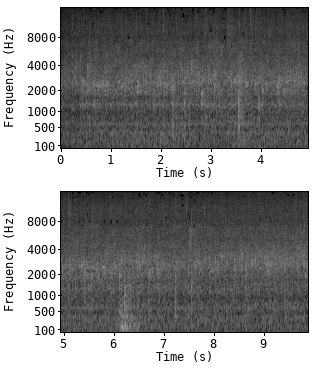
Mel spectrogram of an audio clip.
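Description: Skewered haryali chicken tikka pieces sizzling steadily as they shallow-fry in oil in a frying pan, with a few faint clicks and a soft knock about six seconds in.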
